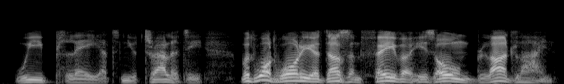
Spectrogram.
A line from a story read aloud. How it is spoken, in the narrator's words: Kadir grunted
